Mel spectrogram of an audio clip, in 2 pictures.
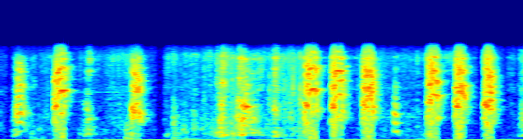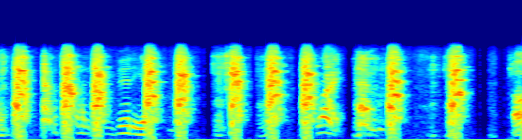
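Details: A male Bichon Frise barks in a steady run of sharp, high yaps about twice a second, apparently wanting to go out for a walk. A person's voice is heard briefly at the start.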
